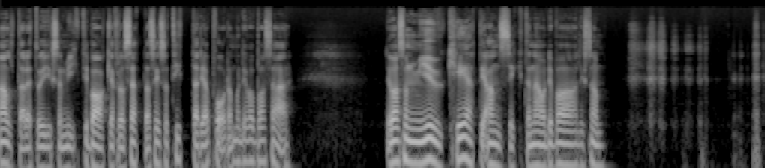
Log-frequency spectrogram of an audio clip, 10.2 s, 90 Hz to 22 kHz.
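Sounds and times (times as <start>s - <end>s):
speech: 0.0s - 4.0s, 5.1s - 8.9s
person imitating rapid panting breathing: 8.4s - 10.2s.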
